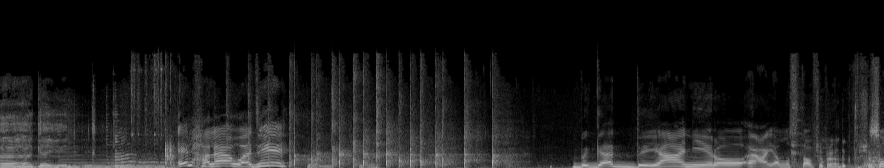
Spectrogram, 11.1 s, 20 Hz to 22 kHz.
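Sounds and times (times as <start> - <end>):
people hand clapping: 2.8 - 6.6.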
